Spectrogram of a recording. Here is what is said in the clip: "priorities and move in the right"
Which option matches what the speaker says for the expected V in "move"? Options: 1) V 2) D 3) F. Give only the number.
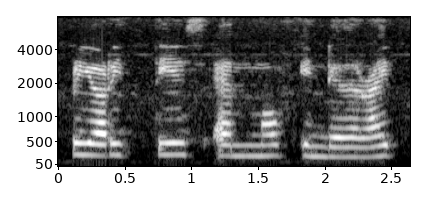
3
